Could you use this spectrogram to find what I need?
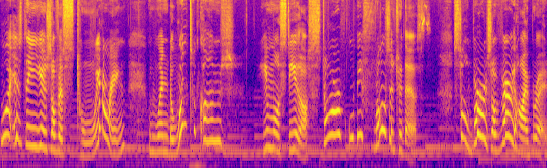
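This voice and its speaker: With clear music in the background, a woman does a put-on character voice at an extremely high pitch and a fairly slow pace. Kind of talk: bedtime story. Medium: read story. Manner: motherly, chatty.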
